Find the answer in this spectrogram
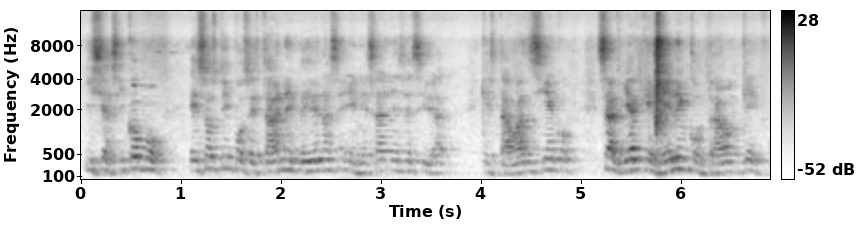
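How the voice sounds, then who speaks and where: A man's voice: high voice, a little fast, a little mellow, slight background noise. A man preaching a sermon, asking questions and answering them himself. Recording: roomy hall, voice from far off, faint ambience.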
